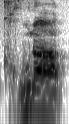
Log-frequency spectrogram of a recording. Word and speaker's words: Krvna: Äh, die Band nennt sich Krona, also K-R-V-N-A, ja, ausgesprochen Kruna, Krona.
